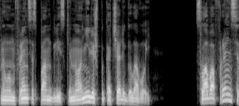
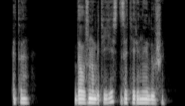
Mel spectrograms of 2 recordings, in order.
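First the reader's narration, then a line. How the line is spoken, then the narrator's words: Whispering. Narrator (Russian): шепнула Леонсия Фрэнсису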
